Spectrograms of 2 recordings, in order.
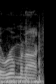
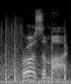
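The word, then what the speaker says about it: Rosomak: But now we're starting to see the Ruminok here. I'm not pronouncing that right. Rosamok, that's it.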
